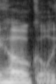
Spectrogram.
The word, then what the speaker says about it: Hochul: Say Hochul. You're saying it wrong.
